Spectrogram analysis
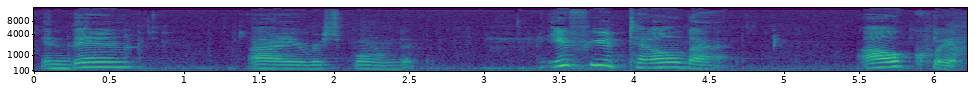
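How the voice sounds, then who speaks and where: A woman's voice: medium pitch, lively intonation, drawn-out words, a little hiss or hum. Japanese-accented teenage girl. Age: teens. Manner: broken English, candid. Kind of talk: casual conversation.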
